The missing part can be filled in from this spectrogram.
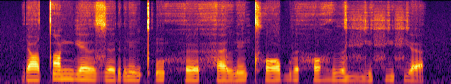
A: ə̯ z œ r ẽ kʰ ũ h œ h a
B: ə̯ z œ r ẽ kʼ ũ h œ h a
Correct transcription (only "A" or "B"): B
